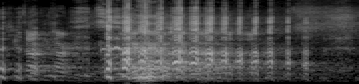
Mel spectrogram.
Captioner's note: laughing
